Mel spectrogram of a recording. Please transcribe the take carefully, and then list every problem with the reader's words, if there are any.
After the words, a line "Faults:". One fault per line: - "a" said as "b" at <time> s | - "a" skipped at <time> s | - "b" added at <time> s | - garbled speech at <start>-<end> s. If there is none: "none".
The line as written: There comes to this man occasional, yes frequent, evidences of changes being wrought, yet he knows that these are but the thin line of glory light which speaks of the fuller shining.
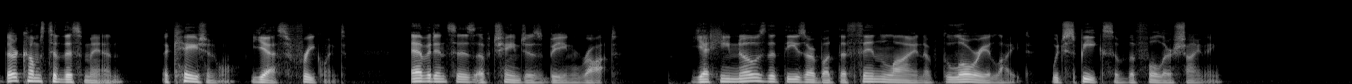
There comes to this man occasional, yes frequent, evidences of changes being wrought, yet he knows that these are but the thin line of glory light which speaks of the fuller shining.
Faults:
none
